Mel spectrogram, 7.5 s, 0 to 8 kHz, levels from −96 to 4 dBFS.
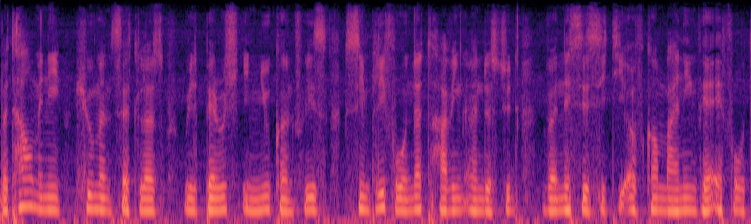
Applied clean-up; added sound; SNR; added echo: none; none; none; none.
